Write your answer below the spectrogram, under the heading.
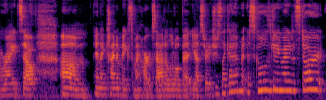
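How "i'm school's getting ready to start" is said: higher, mock-dramatic kid's lament; dramatic child. Mother mimicking her daughter's dramatic complaint, higher mock whine. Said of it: "she's so dramatic".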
